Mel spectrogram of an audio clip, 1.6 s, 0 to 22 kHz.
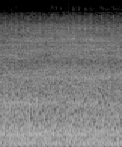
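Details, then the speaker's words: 2004 BMW Z4 2.5i straight six, engine bay: steady, even idle with a smooth low hum and no knocks, ticks or misses; no leaks, smoke or odd smell, green coolant, sounds great; normal idle. "I don't see leaks I don't see any puffs of smoke or anything I don't smell anything weird coolant green coolant she sounds great this would be a great car to buy"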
